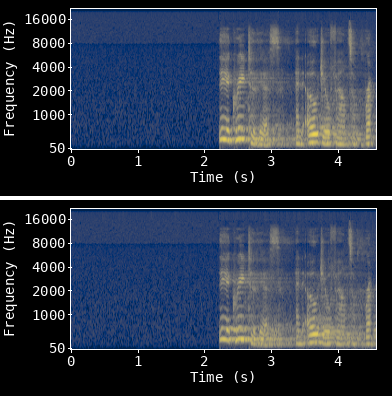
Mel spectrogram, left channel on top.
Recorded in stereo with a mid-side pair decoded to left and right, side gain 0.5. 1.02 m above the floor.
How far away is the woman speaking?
About 2.5 m.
